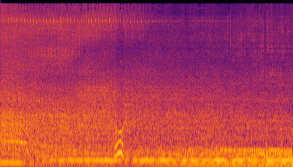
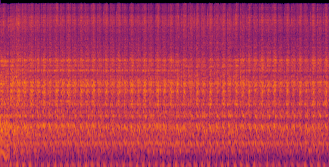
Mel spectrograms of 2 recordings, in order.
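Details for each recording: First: Classic Mini Clubman campervan, first running after pressurising the fuel tank by blowing into it so the pump could draw fuel: steady low idle, slightly lumpy, no taps, knocks or bangs; mechanically sweet. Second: Classic Mini Clubman campervan, sat unused for years, first start attempt right after adding fuel: steady rapid cranking about four turns a second, never catching; crank-no-start, fuel not yet pumped up suspected, spark and leads to be checked.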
